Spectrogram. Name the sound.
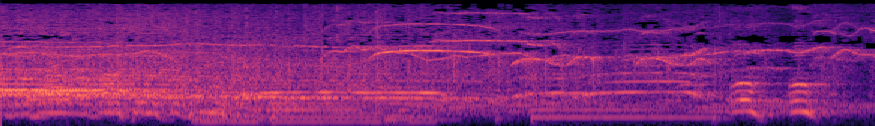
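audience applause and cheering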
